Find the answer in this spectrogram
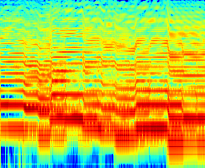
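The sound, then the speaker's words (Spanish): A Minilogue synthesizer patch, MIDI-linked from a Nord keyboard, is layered with a Rhodes-type electric piano sound and plays a short melodic phrase of held, stepping notes. It is bright, with the synth tone dominating and no voices. “Están sonando los dos, aunque sobre todo se oye el minilog.”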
